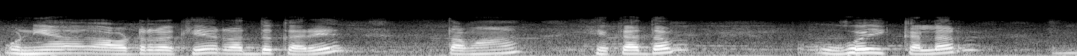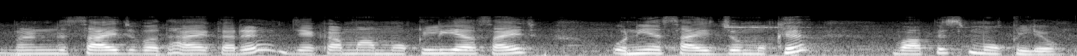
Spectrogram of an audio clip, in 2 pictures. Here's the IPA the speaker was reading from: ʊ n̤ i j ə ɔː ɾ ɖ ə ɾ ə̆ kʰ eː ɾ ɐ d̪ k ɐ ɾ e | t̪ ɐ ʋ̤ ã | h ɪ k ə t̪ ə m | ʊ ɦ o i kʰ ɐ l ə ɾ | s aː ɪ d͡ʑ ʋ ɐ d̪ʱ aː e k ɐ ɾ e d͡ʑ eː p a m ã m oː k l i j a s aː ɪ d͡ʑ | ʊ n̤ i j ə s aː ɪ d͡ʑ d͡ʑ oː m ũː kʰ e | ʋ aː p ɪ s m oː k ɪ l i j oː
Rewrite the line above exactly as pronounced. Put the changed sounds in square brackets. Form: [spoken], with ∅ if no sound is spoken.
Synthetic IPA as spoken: ʊ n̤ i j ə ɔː ɾ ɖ ə ɾ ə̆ kʰ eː ɾ ɐ d̪ k ɐ ɾ e | t̪ ɐ ʋ̤ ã | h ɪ k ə [d̪] ə m | ʊ ɦ o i [k] ɐ l ə ɾ | s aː ɪ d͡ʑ ʋ ɐ d̪ʱ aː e k ɐ ɾ e d͡ʑ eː [k] a m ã m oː k l i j a s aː ɪ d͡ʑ | ʊ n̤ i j ə s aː ɪ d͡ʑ d͡ʑ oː m ũː kʰ e | ʋ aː p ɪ s m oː k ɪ l i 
